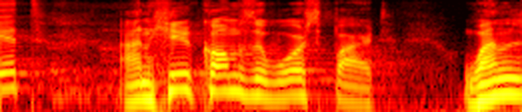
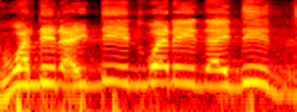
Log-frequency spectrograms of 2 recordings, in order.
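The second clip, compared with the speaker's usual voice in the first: mock panic; 8 semitones higher than usual. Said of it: "imagining what mental state".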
